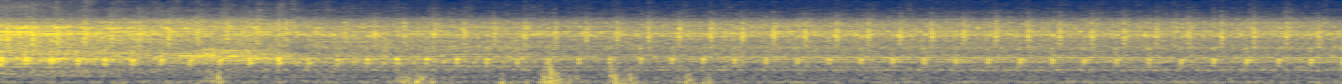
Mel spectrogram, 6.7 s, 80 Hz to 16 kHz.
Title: стук двигателя на теплую 6a13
